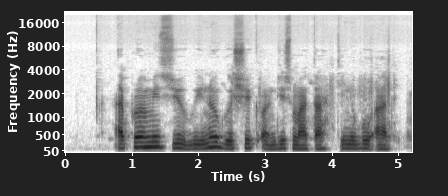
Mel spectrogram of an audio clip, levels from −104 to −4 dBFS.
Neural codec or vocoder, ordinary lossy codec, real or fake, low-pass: none; none; real; none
